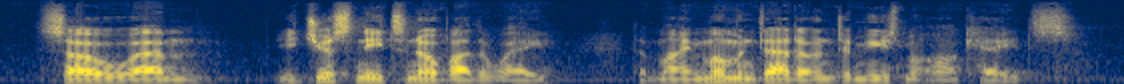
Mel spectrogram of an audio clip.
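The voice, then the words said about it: Northern English accent. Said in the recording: “my northern accent coming from Blackpool”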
